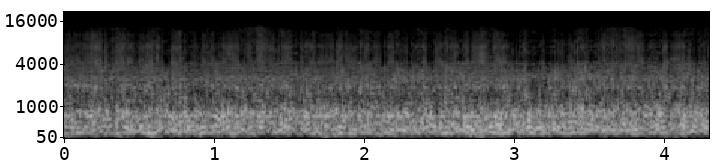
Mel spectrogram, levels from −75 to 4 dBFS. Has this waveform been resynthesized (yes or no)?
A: yes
